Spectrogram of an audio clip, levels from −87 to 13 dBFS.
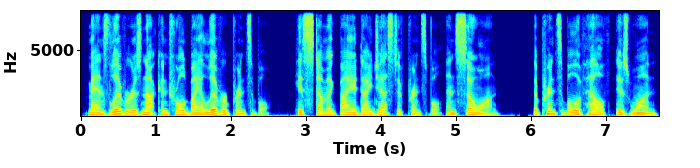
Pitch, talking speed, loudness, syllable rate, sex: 140 Hz, 185 wpm, -18 LUFS, 5.8 syllables/s, female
